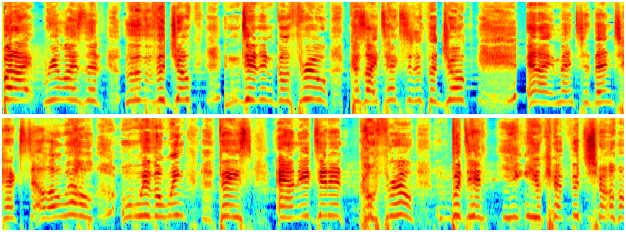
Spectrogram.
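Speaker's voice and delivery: play-acted, high, tearful talking through crying. Retelling a woman who was crying about a text she sent, imitating her crying. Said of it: "Literally, she's crying".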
